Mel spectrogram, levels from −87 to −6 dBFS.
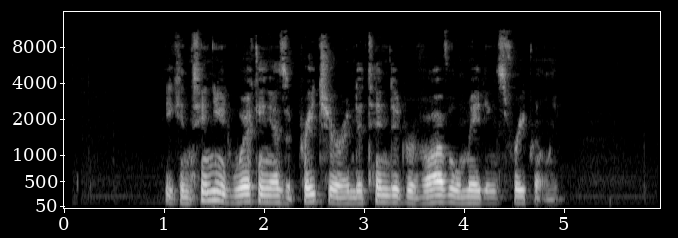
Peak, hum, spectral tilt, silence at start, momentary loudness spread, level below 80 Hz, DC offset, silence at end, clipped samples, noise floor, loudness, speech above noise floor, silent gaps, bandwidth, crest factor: -10 dBFS; none; -5.5 dB/octave; 1 s; 11 LU; -78 dBFS; under 0.1%; 1.05 s; under 0.1%; -71 dBFS; -26 LUFS; 46 dB; none; 11.5 kHz; 18 dB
